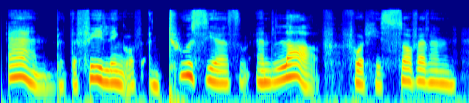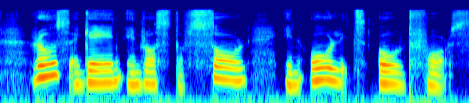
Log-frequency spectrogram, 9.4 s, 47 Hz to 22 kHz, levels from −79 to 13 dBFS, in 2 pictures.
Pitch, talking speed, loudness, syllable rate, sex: 170 Hz, 130 wpm, -17 LUFS, 3.4 syllables/s, female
